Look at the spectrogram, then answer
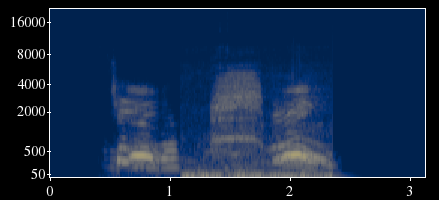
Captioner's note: Screech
